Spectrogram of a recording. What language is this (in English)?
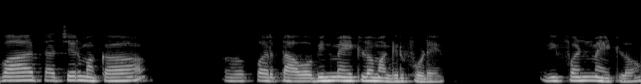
Konkani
